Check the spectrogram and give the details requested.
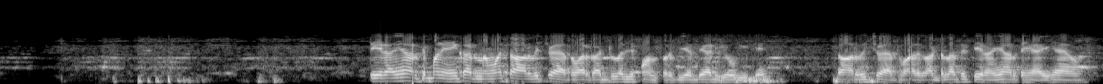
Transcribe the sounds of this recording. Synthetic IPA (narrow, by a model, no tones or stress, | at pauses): t̪eːɾãːjaːɾt̪eːbəɳ̃jãːiːkəɾnãːʋãːt͡ʃaːɾʋɪt͡ʃɛːt̪ʋaːɾɡəɖəlaːd͡ʒeːpʰãːnpəɾpiːaːd̪jaːɽḭːɦoːɡiːt̪eː | t͡ʃaːɾʋɪt͡ʃɛːt̪ʋa̰ːɾɡəɖəlaːt̪eːt̪eːɾãːjaːɾt̪eːɦaːiːɦɛːoː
